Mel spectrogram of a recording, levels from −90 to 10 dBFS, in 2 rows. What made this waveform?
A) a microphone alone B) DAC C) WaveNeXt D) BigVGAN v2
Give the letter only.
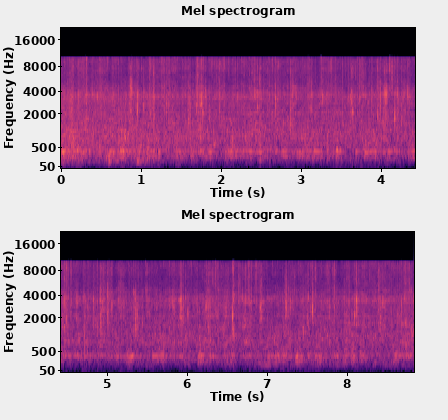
B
